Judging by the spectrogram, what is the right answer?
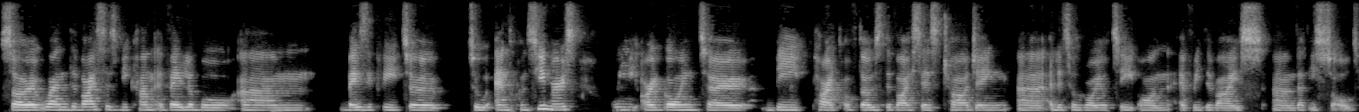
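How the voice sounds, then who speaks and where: Using a monotone, flat intonation, a woman with a Polish accent speaks at a fairly slow pace. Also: fairly low pitch for a woman. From Poland, Warsaw. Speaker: startup founder. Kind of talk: interview.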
